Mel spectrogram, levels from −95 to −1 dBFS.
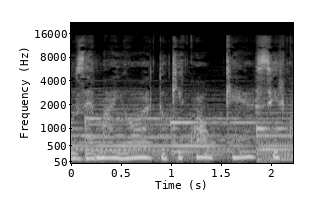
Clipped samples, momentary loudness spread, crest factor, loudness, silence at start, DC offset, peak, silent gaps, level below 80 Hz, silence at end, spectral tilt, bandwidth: under 0.1%; 3 LU; 16 dB; -25 LUFS; 0 s; under 0.1%; -8 dBFS; none; -58 dBFS; 0 s; -5 dB/octave; 15 kHz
